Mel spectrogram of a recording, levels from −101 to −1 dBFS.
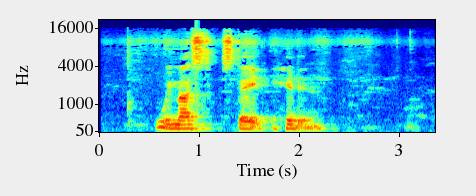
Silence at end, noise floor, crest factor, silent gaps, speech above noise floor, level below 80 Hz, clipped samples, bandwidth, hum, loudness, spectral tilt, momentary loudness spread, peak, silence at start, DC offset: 1.1 s; -48 dBFS; 18 dB; none; 32 dB; -54 dBFS; under 0.1%; 16.5 kHz; none; -15 LUFS; -3 dB/octave; 21 LU; 0 dBFS; 0.3 s; under 0.1%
